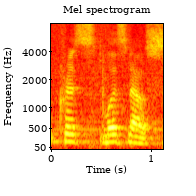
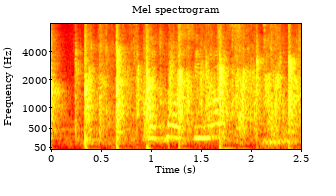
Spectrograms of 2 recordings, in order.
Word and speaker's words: Chris Melissinos: So please help me in welcoming Chris Melissinos. Chris Melissinos? I pronounced it right.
